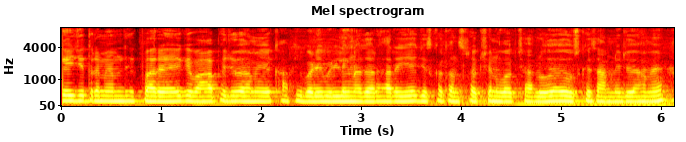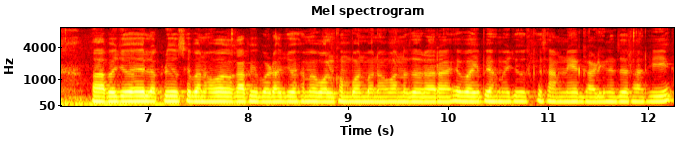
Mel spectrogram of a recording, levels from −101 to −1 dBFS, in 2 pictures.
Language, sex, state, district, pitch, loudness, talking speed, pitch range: Hindi, male, Jharkhand, Jamtara, 145 Hz, -17 LUFS, 280 wpm, 140-150 Hz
